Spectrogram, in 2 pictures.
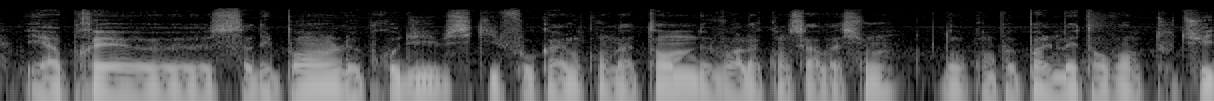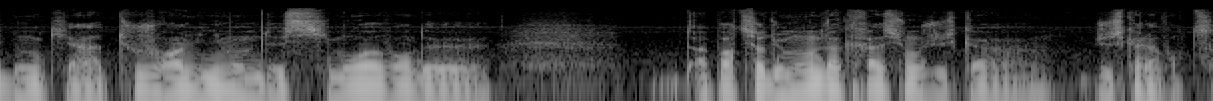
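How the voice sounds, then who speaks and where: Very fast, with long, frequent pauses, a man speaks in a very deep, low voice with a dark, mellow tone. His intonation is monotone and flat, and the sound is dry and close with no echo over a quiet background. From Picardy coast, northern France. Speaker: chocolatier. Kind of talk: interview. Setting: chocolate shop. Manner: halting.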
